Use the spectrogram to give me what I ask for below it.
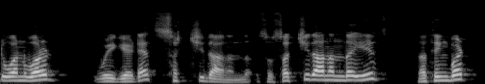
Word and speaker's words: Satchidananda: Sat, it comes in Satchidananda, or sometimes we spell it at Satchidananda. Sa, half cha, then cha, ikar, Satchidananda.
